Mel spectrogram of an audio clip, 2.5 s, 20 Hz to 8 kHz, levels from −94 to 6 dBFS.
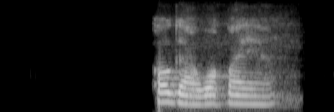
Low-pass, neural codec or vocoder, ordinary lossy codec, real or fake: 7.2 kHz; none; Opus, 32 kbps; real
